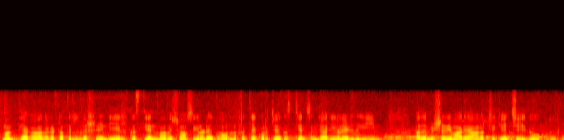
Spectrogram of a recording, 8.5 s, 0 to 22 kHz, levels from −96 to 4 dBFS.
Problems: background sounds at intervals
